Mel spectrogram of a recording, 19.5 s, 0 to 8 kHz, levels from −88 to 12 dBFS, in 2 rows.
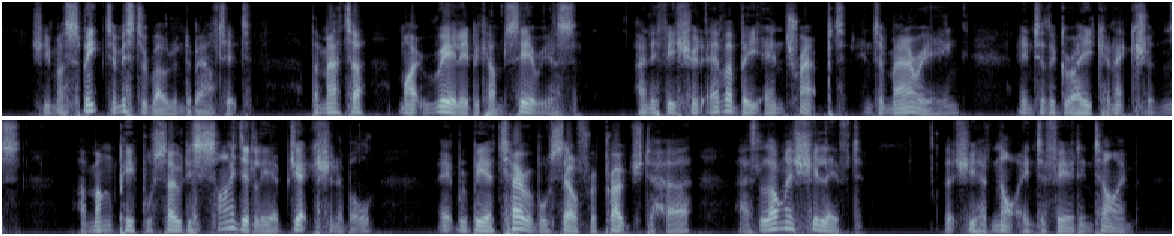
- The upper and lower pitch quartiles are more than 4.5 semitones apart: No, average, 3.7 semitones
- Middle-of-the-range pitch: No, low, 105 Hz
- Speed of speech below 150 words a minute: No, average, 165 wpm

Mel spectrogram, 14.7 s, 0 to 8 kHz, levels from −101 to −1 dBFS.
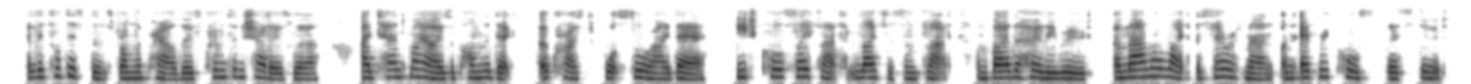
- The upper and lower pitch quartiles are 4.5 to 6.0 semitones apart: No, average, 3.5 semitones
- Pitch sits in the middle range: No, high, 230 Hz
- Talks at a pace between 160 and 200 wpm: Yes, average, 190 wpm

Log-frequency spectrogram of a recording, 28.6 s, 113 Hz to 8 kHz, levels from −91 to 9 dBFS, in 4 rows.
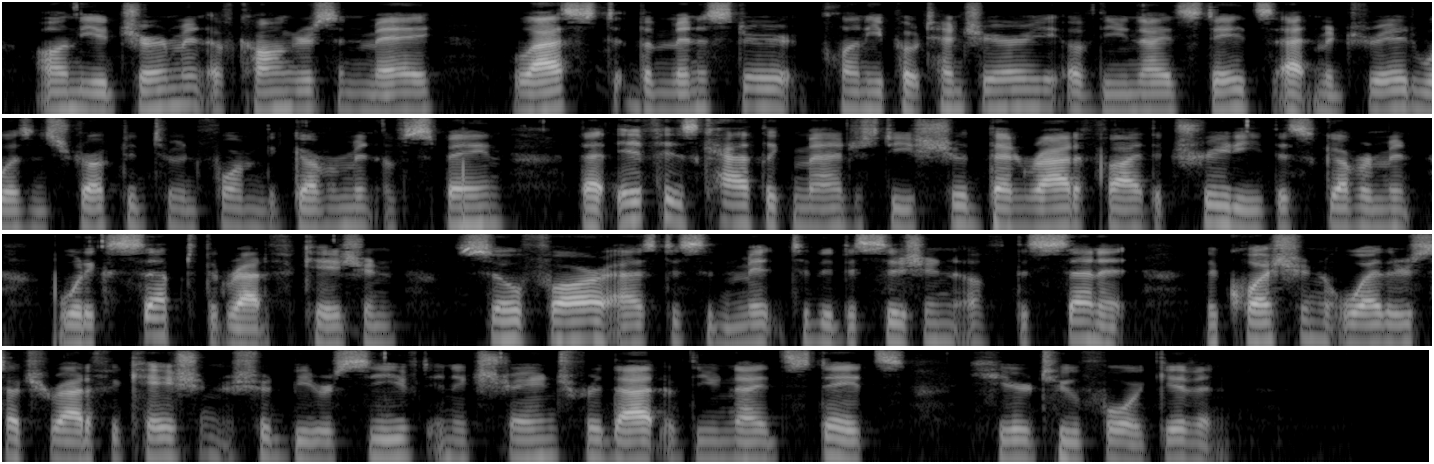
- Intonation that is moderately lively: No, narrow, 1.6 semitones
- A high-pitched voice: No, low, 130 Hz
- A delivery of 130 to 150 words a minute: Yes, average, 145 wpm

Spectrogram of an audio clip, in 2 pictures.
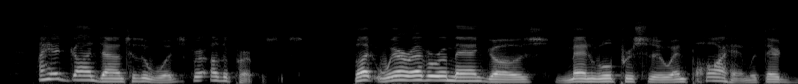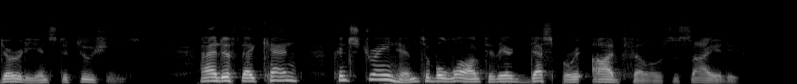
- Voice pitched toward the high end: No, low, 135 Hz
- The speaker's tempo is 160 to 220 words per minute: No, average, 145 wpm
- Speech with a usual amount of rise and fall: No, wide, 7.7 semitones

